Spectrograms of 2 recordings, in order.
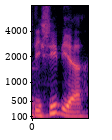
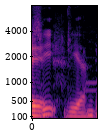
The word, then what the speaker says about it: Dissidia: Em, he estado jugando al, al Dissidia de la, de la Play, ¿lo has probado? ¿Cómo se escribe? D-S-S-I-D-A. sí. Dissidia.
